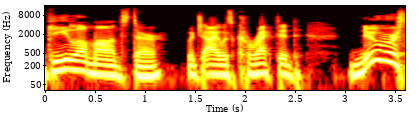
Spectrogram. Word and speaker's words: Gila monster: to pronounce it properly it is Gila monster J I'm no heel it's not a heila monster anyway um so I'm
